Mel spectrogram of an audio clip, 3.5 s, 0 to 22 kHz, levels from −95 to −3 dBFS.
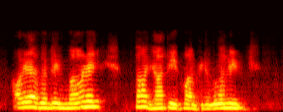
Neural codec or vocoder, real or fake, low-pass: codec, 16 kHz, 1 kbps, FreqCodec, smaller model; fake; 7.2 kHz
